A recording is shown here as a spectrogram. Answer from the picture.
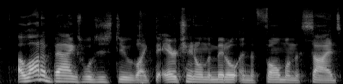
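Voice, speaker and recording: A man is talking. The rise and fall of his pitch is ordinary. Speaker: bag reviewer. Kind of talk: casual product review. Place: home room.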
